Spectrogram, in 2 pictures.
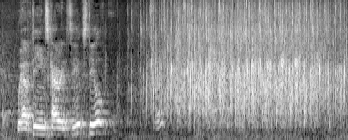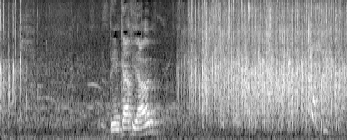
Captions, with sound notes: We have Deans Karen Steel. (audience applauding) Dean Kathy Allen.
